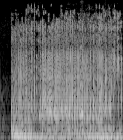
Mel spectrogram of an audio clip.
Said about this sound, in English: and then there's another fart. Yeah, it's a double there's donut. There's a fart at the front, too. It's a double donut.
